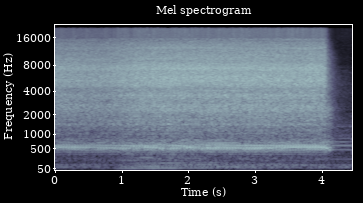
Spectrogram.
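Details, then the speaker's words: Hanabi 8003 high-pressure washer, 127V induction motor, 60 bar rated, running at the nozzle: steady hissing spray with a thin motor hum, stopping after four seconds; weak, low pressure output, cause not confirmed. "Écoutez, il ne pouvait pas supporter une telle pression à la sortie de la buse. Pas question, hein ? Regardez comme il est faible."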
